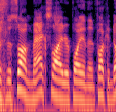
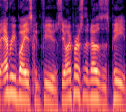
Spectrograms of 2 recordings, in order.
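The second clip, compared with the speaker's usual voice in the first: ordinary talk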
